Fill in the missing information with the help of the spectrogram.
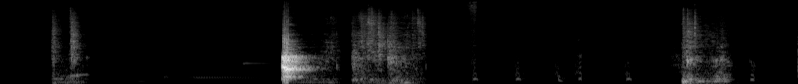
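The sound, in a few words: dog barking excitedly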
